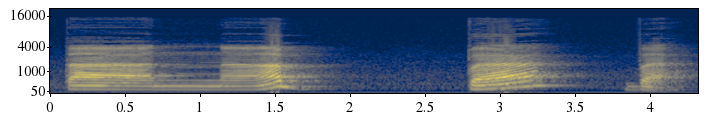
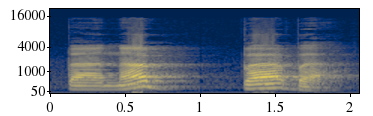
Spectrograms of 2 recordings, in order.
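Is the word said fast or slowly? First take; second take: slowly; fast. First: The word is said slowly, syllables apart. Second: The word is said quickly, syllables joined.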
